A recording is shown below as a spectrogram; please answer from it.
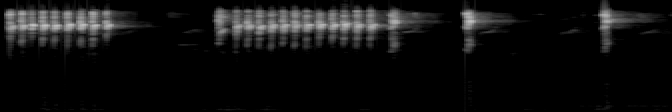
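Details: White-rumped shama, locally konin, singing briskly with a full filler repertoire: two rapid high rattling trills, the second longer with about fifteen pulses, then two isolated sharp high chips.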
